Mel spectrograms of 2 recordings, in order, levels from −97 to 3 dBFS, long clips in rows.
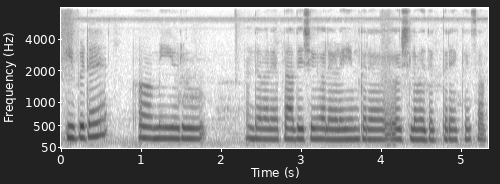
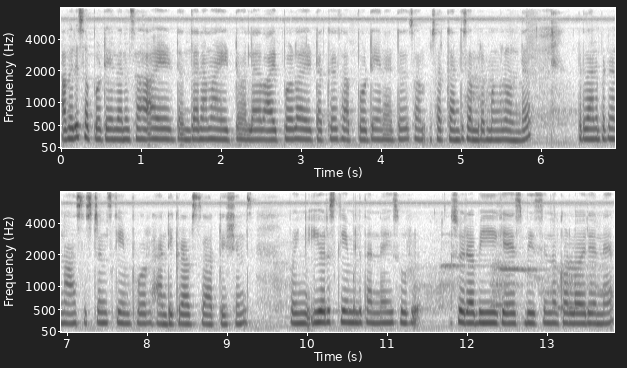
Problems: background sounds at intervals, low volume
